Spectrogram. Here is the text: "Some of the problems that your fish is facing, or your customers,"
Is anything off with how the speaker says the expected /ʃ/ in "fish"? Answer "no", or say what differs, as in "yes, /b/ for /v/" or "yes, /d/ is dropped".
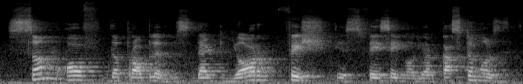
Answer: no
